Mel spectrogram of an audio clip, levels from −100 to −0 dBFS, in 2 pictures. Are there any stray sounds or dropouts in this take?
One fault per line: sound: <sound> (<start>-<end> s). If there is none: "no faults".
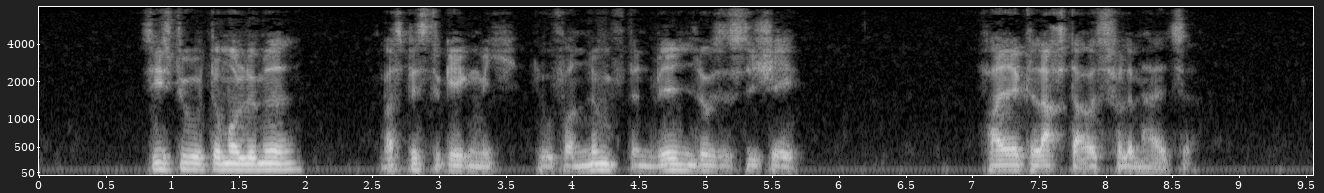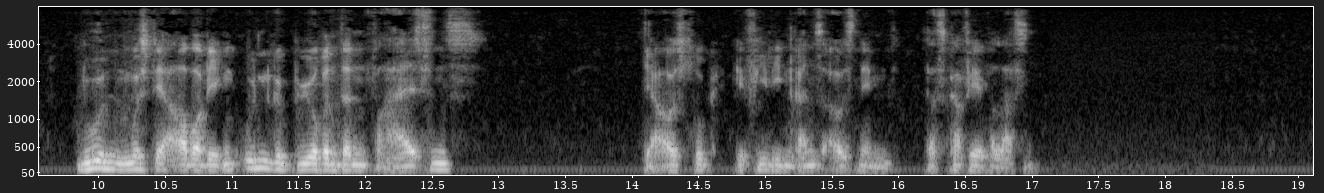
no faults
